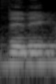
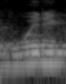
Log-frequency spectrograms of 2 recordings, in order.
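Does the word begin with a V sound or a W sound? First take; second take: V sound; W sound. First: The word begins with a V sound. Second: The word begins with a W sound. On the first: The speaker calls it right. "with a V sound instead of W" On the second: The speaker calls it wrong. "organic chemists are going to twitch a little bit"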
